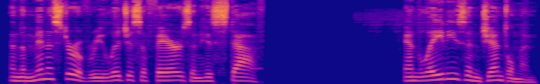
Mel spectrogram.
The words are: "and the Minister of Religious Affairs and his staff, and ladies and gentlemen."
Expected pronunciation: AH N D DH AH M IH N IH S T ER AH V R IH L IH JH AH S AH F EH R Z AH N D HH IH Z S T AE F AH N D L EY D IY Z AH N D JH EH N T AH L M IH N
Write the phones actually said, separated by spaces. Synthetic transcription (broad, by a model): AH N DH AH M IH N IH S T ER AH V R IH L IH JH AH S AH F EH R Z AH N IH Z S T AE F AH N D L EY D IY Z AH N JH EH N T L M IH N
